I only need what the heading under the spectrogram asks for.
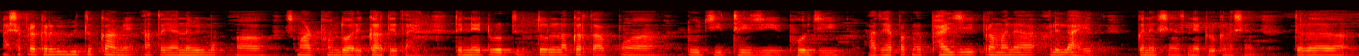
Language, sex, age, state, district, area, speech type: Marathi, male, 18-30, Maharashtra, Satara, urban, spontaneous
